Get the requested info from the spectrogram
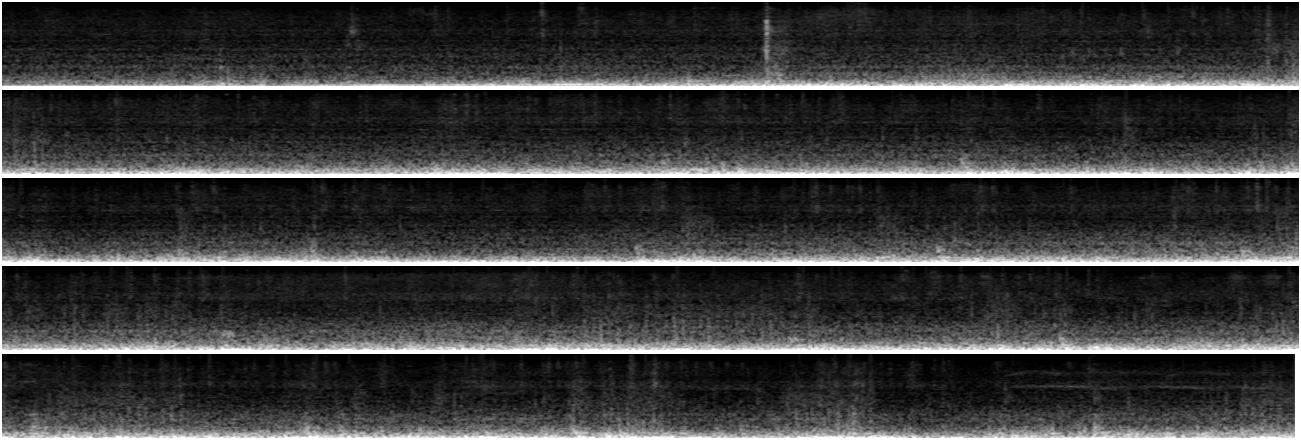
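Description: A car driving along a city road: a steady low rumble of road and engine noise that grows louder over the first few seconds, then holds level.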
